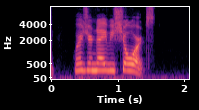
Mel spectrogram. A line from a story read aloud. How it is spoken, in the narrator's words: mom yelling at me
